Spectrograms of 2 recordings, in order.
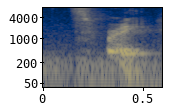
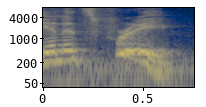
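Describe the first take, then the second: First: A much softer repeat of It's free; softer aside repeating It's free; quiet echo. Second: Said in the usual way. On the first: Shown as a demonstration.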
